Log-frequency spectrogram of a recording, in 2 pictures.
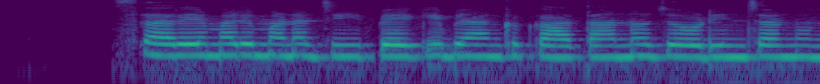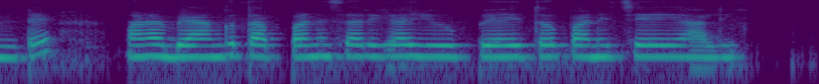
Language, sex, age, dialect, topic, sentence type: Telugu, female, 18-24, Telangana, banking, statement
